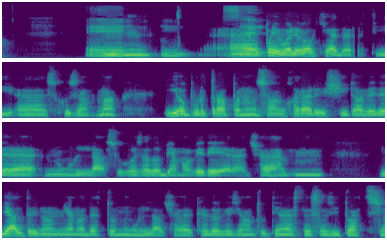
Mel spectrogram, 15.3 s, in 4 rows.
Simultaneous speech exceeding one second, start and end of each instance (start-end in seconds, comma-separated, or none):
none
